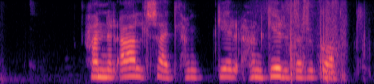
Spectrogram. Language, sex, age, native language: Icelandic, female, 11, Icelandic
